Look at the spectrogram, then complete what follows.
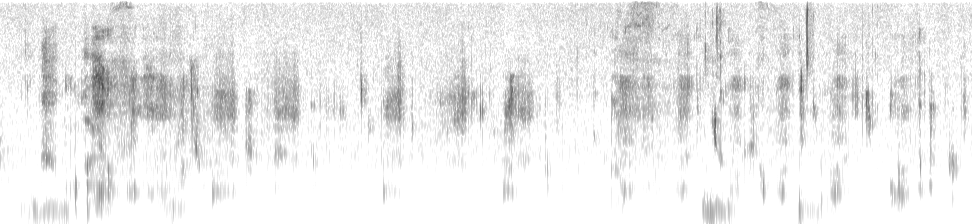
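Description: Wet crunching of a person sitting and eating watermelon, with irregular bites and munching throughout and occasional breaths, no talking.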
